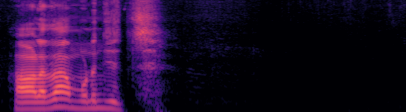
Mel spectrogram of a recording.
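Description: A man's voice speaking a few words during the first second, then near silence.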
